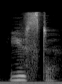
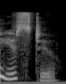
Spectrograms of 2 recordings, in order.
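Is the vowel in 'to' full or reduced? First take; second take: reduced; full. First: The word 'to' is reduced, without a full vowel. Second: The word 'to' keeps its full vowel sound. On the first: "we do not pronounce used to with a full vowel sound. To becomes t" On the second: "we keep the full vowel sound when ... it stands at the end of a statement"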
